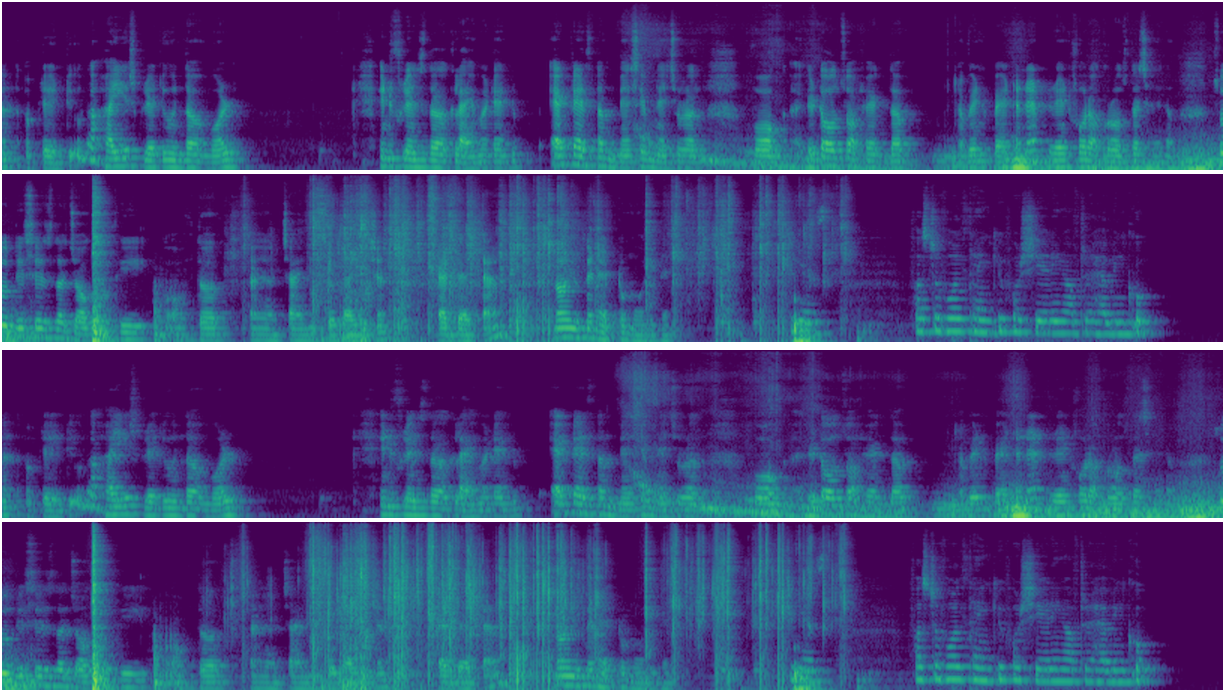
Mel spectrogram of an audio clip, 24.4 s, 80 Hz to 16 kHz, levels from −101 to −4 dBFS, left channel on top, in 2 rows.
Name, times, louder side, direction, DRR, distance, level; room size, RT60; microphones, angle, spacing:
voice 1, 0.0-2.3 3.6-5.2 5.5-9.1 9.6-14.4 14.7-17.3 17.7-18.9 19.4-19.8 20.1-20.4, left 3 dB, 50° left, 9 dB, 0.4 m, -43 dB
sound 1, 6.3-12.6 13.1-13.2 13.7-14.1 14.5-14.9 15.3-18.2 18.6-20.7, right 3 dB, 45° right, 0.3 m, -40 dB
voice 2, 21.3-23.6, equal, 15° right, 1 dB, 0.7 m, -45 dB
5.4 x 2.4 x 2.3 m, 0.41 s
head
